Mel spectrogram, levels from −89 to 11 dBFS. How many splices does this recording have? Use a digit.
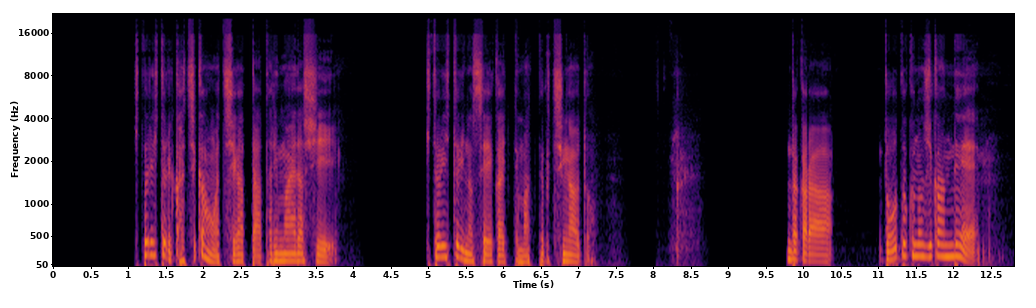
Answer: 0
